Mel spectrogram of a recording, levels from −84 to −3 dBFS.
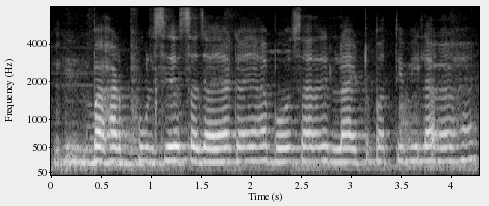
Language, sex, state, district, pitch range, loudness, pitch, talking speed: Hindi, female, Bihar, West Champaran, 245-255 Hz, -17 LUFS, 250 Hz, 180 wpm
